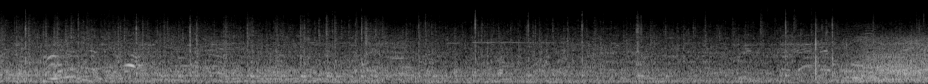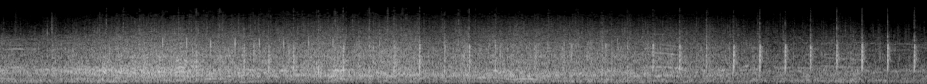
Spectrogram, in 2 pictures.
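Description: A large stadium crowd murmurs and then cheers loudly.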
